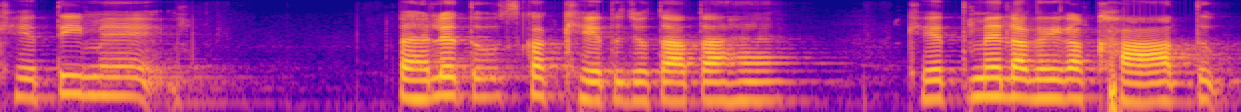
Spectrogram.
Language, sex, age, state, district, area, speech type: Hindi, female, 30-45, Bihar, Samastipur, rural, spontaneous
